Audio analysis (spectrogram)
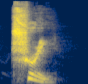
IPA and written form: triː (tree)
